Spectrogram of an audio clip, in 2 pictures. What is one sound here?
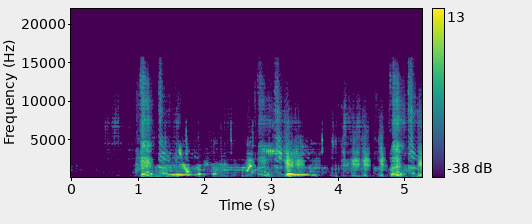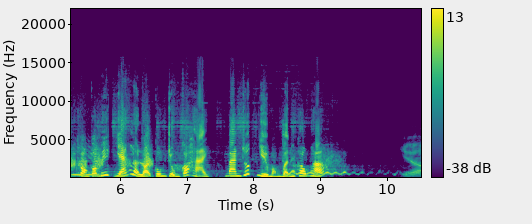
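A cartoon woman speaks with animation.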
